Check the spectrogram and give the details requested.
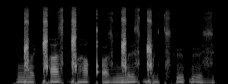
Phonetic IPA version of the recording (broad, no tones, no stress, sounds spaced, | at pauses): ŋ͡ǁ ɵ ǁ a z ɡ͡ǁ aː qʼ u z ŋ͡ǁ ɨ z ɡ͡ǁ ʉ t͡sʼ ʉ ɓ ʉ z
